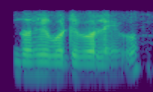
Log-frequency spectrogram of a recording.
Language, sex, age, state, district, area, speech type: Assamese, female, 18-30, Assam, Nagaon, rural, conversation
